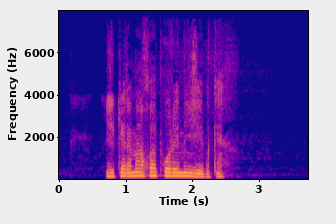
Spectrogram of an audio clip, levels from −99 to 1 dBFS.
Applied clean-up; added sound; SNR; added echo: none; none; none; none.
